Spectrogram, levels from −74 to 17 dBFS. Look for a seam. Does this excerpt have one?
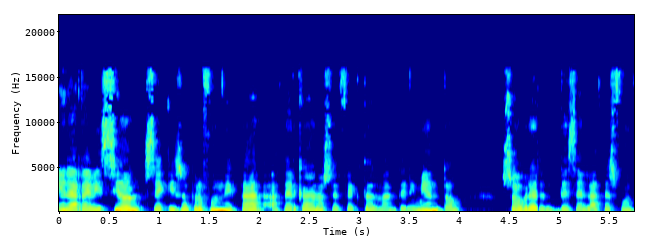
yes; 2 cuts; at 3.2 s, 4.8 s

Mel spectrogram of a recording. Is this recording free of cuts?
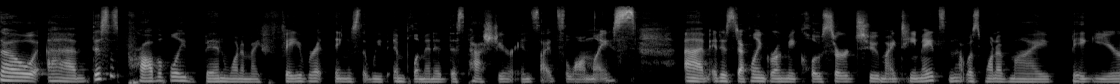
yes; 0 cuts

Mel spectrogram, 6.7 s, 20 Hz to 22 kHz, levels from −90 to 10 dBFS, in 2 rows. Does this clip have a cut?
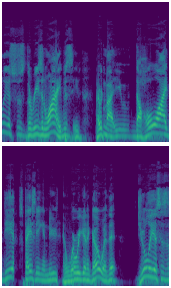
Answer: yes; 5 cuts; at 2.0 s, 3.6 s, 4.0 s, 4.4 s, 4.8 s

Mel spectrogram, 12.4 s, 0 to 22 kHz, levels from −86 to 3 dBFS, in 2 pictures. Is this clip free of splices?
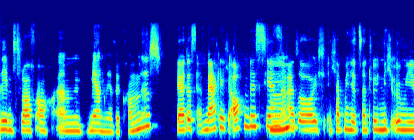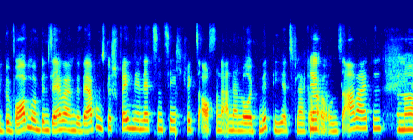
no; 4 cuts; at 2.6 s, 2.9 s, 8.8 s, 9.2 s

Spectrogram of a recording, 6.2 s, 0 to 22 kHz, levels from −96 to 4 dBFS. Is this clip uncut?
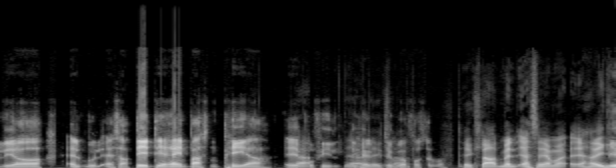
no; 2 cuts; at 1.3 s, 4.5 s

